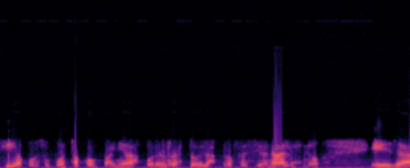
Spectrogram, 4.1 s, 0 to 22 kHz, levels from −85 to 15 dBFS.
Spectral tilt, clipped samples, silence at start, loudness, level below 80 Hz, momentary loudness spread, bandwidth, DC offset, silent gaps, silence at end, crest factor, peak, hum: -6 dB/octave; under 0.1%; 0.05 s; -25 LUFS; -60 dBFS; 12 LU; 10 kHz; under 0.1%; none; 0 s; 18 dB; -6 dBFS; none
